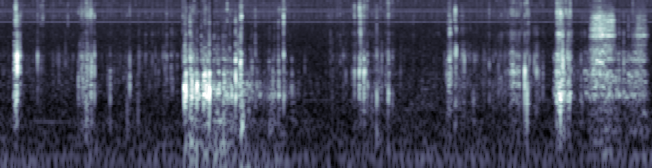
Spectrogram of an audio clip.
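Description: Irregular crunching and scraping clicks of gravel and grit against the model plane's camera as it slides over the ground and comes to rest.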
